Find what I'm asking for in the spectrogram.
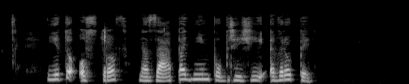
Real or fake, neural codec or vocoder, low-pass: fake; vocoder, 44.1 kHz, 128 mel bands every 256 samples, BigVGAN v2; 10.8 kHz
